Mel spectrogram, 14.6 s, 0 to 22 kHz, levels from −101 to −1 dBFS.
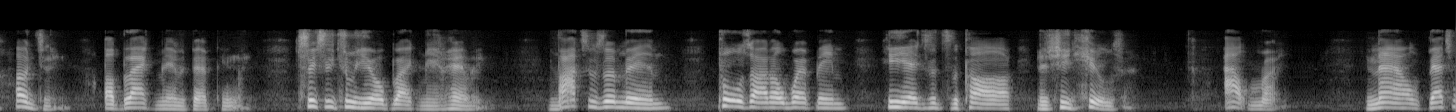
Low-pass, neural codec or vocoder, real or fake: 7.2 kHz; autoencoder, 22.05 kHz, a latent of 192 numbers a frame, VITS, trained on one speaker; fake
